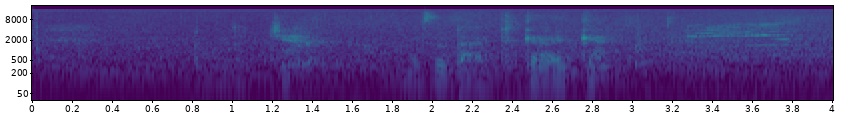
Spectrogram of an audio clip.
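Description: A domestic cat meowing faintly, ending in one short, high-pitched meow shortly before the end.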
